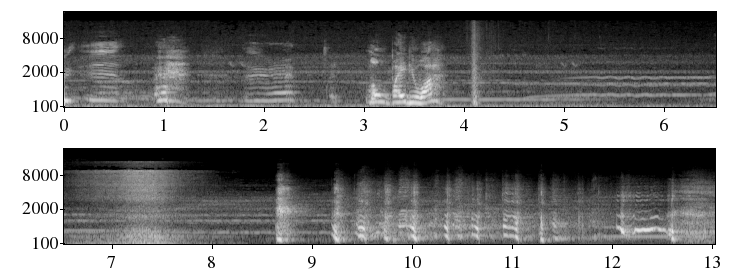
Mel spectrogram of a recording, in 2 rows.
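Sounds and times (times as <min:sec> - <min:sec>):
low eerie music drone: 0:00.0 - 0:10.4
whooshing sound effect: 0:06.5 - 0:08.0.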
